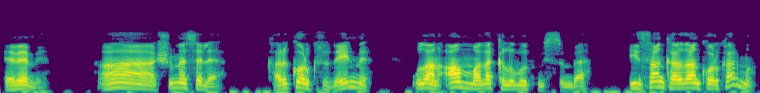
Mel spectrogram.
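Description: Man doing a rowdy drunk, brash and shouting, higher and swinging voice, dull dry sound in a storybook reading. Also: expressive, a little slow, dry recording. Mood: boastful. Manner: slurring swagger, shouting and taunting. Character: drunk loud middle-aged man, boastful and belligerent.

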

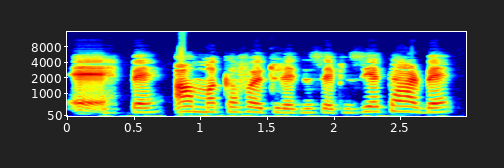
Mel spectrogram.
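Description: A woman's voice: medium pitch, lively intonation, fast, dry recording, highs cut off, lightly acted. A woman reading a defiant young soldier.

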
